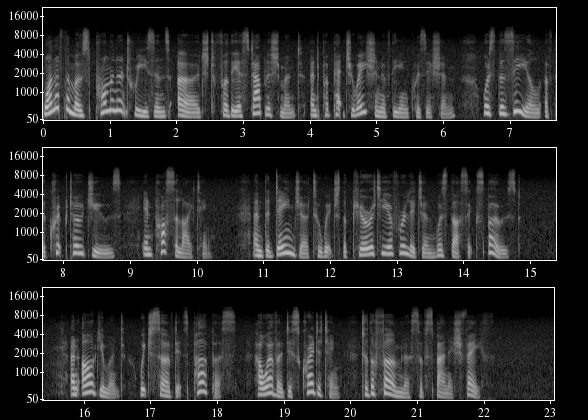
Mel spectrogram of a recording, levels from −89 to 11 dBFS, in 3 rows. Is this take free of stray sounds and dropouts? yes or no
yes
